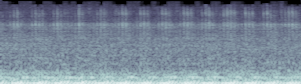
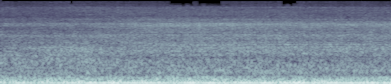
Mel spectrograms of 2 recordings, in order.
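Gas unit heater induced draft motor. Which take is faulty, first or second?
first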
